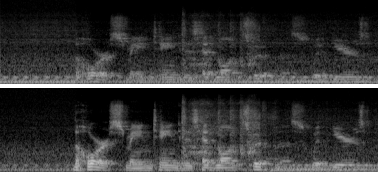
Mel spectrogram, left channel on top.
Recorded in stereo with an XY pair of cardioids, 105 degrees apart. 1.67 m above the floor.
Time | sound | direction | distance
0.7 | a man speaking | 65° right | 0.9 m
